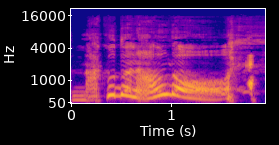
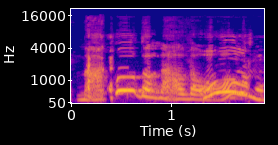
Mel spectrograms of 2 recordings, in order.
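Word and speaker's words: Macudonaldo (マクドナルド): And so I was so excited then to always pronounce Macudonaldo. We still do it. So that's another one I've kept. Macudonaldo.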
